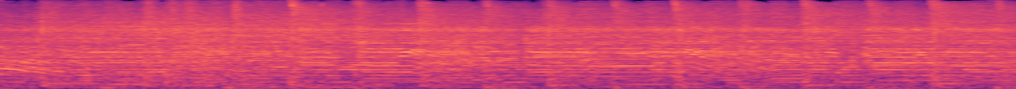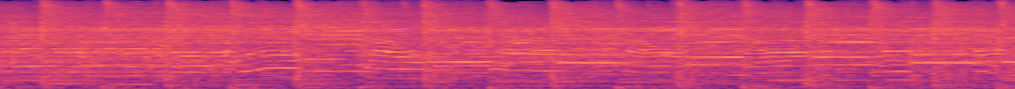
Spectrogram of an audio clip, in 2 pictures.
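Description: A live rock-and-roll band playing, led by an electric guitar solo with sliding, bent notes over bass, drums and cymbals.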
